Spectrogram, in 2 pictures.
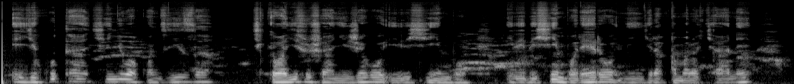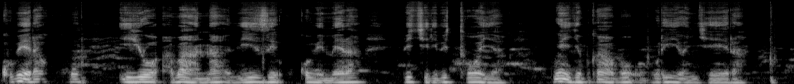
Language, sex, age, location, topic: Kinyarwanda, female, 50+, Nyagatare, education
